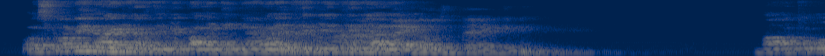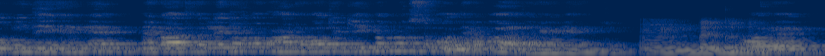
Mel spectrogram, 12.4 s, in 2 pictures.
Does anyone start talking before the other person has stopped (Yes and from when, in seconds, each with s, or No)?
Yes, from 2.1 s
